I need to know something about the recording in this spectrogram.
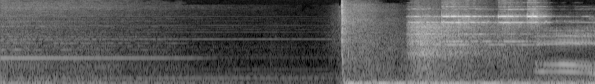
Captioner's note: clinking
